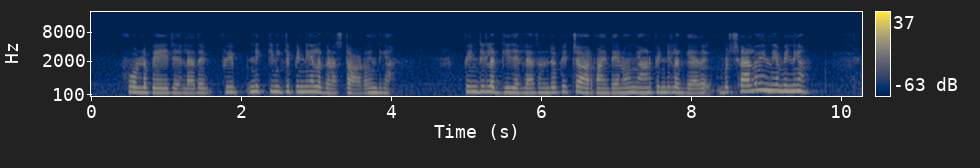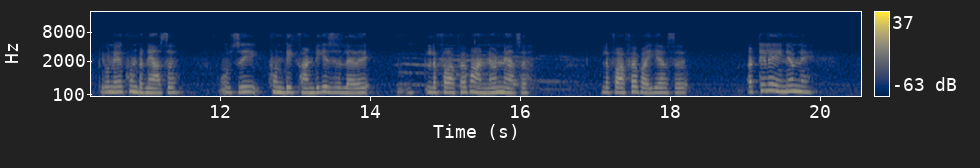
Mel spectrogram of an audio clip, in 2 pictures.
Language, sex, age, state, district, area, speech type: Dogri, female, 30-45, Jammu and Kashmir, Samba, rural, spontaneous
